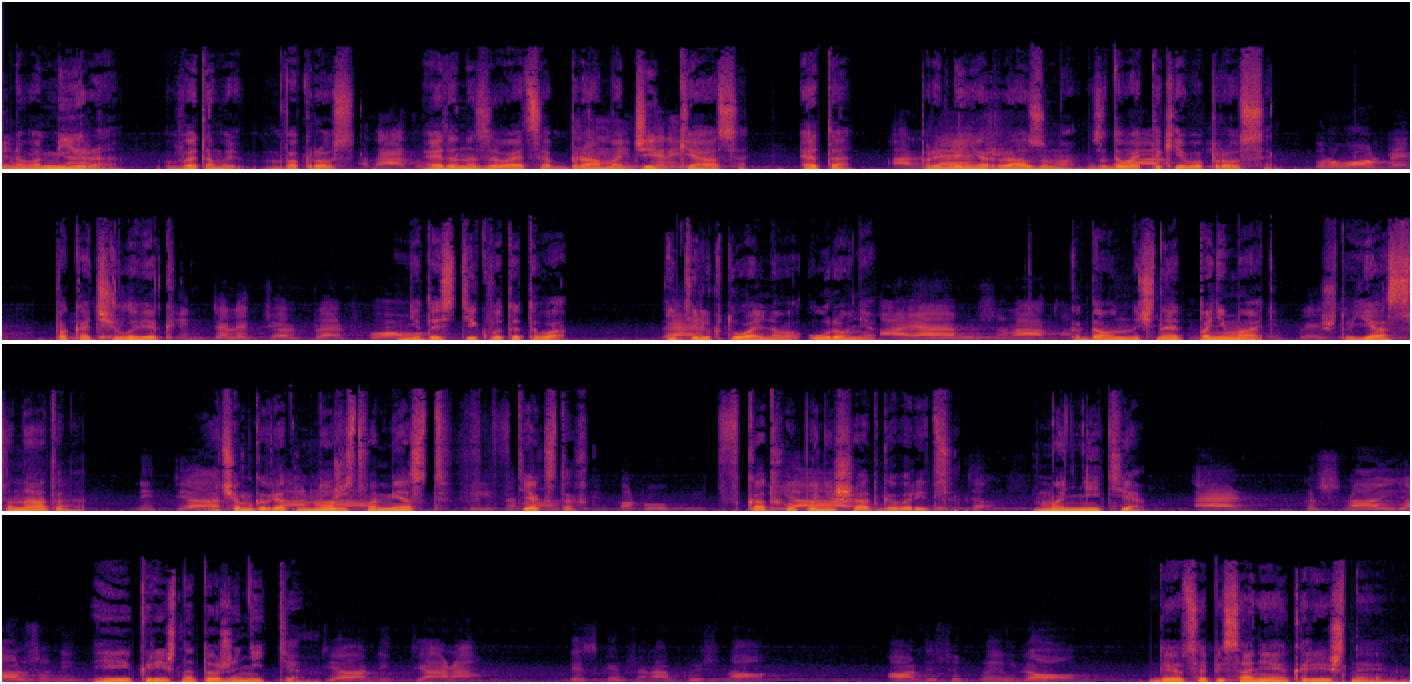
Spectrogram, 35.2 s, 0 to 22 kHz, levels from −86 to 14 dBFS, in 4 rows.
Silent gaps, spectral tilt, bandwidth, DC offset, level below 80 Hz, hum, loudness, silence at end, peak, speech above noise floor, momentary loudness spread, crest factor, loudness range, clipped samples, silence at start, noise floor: none; -6 dB/octave; 16 kHz; under 0.1%; -48 dBFS; none; -22 LUFS; 0 s; -6 dBFS; 33 dB; 19 LU; 16 dB; 6 LU; under 0.1%; 0 s; -55 dBFS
